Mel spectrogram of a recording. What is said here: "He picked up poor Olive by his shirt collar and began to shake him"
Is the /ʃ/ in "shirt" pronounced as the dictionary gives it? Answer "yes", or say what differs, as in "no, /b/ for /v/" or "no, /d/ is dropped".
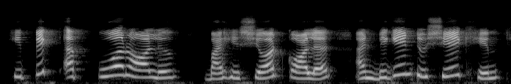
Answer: yes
